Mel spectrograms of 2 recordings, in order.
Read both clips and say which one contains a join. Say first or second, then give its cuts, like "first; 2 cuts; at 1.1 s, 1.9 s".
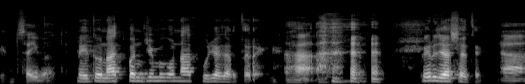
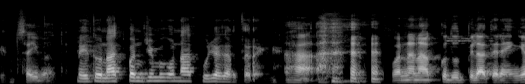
second; 1 cut; at 3.9 s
